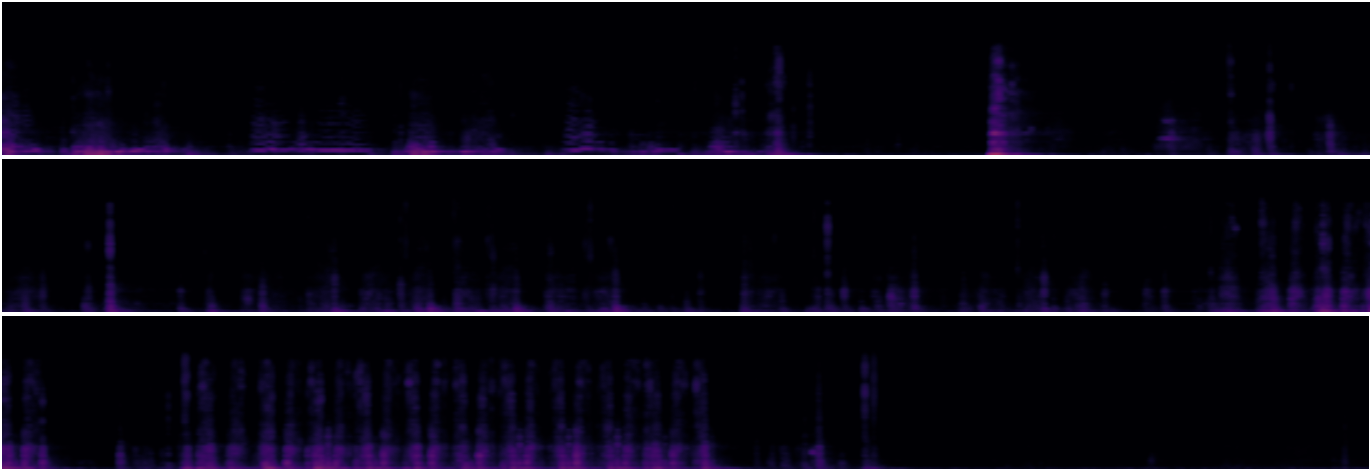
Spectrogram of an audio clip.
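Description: Seized truck-topper T-handle lock being worked loose: metal squeaking as the handle is twisted with locking pliers, a single sharp clack about five seconds in, then scattered clicks and a run of rapid metallic rattling as the key is jiggled in the lock cylinder, stopping a couple of seconds before the end.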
